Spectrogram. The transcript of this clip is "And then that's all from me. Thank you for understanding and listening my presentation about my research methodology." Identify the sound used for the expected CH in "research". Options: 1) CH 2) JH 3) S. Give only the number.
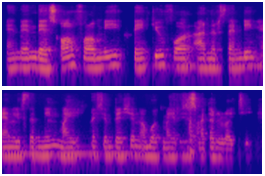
3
